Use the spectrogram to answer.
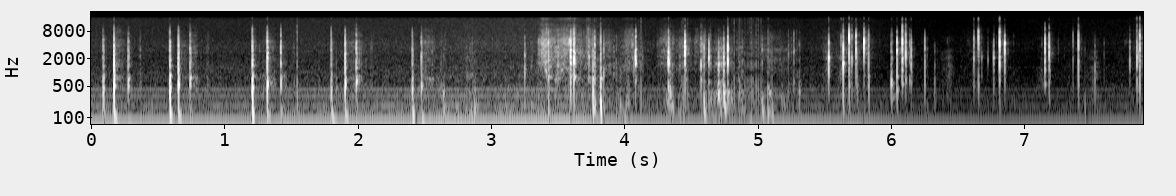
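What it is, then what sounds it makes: Empty cardboard box. A small, hollow, empty red and white printed thin cardboard box is scratched with short nails and crinkled with fingers close to the microphone. Sharp, dry clicks and taps come in an irregular series, with a denser scratchy rustle in the middle. A steady low hum runs underneath throughout.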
